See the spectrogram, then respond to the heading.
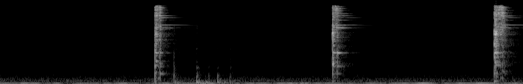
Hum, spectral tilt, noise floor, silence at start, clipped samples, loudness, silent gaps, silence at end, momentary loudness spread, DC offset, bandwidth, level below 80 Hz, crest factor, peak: none; 1.5 dB/octave; -50 dBFS; 1.55 s; under 0.1%; -21 LUFS; none; 0.05 s; 16 LU; under 0.1%; 17 kHz; -46 dBFS; 30 dB; 0 dBFS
